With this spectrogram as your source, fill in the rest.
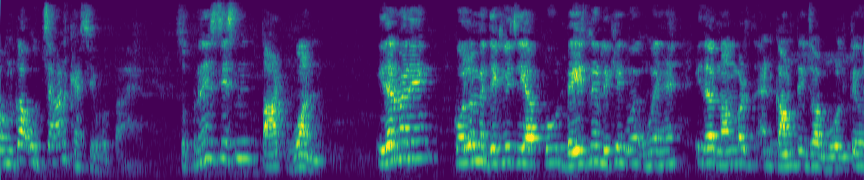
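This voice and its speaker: A fairly high-voiced man gives a step-by-step English pronunciation lesson. He repeats key points and keeps asking rhetorical questions. The recording sounds roomy and a little dull, with a faint hum underneath. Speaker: English teacher.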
